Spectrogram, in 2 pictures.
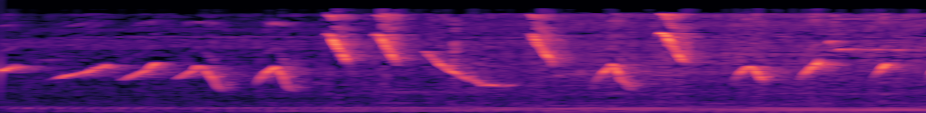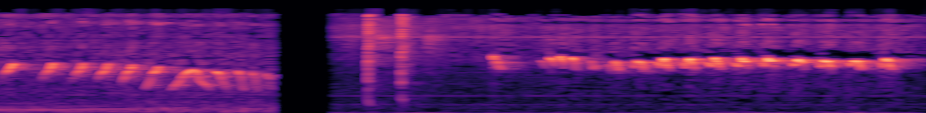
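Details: White-rumped shama of the Medan variety singing: loud, varied whistled phrases sliding up and down, then, after an abrupt break, a rapid buzzy trill of repeated notes, over a low steady hum.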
